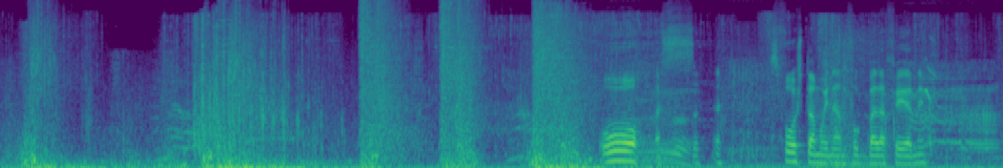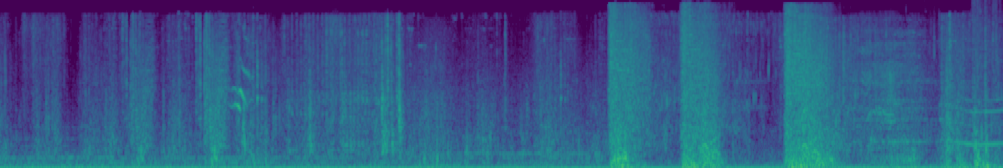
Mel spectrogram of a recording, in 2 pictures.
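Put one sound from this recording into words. Sword blows strike and clang sharply in a fight.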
